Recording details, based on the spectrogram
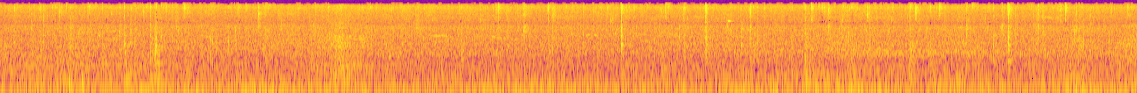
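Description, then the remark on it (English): Raindrops drip onto buckets and shed roofs in irregular, sharp plinks and taps over a steady, soft rain hiss, fairly quiet, with no voices. “Ah, isn't there something magical about raindrops just dropping onto, well, buckets, shed roofs and all kinds of things.”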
